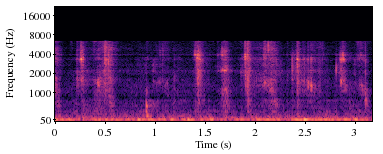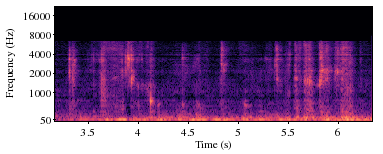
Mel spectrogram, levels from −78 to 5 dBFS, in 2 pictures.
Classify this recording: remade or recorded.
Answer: remade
